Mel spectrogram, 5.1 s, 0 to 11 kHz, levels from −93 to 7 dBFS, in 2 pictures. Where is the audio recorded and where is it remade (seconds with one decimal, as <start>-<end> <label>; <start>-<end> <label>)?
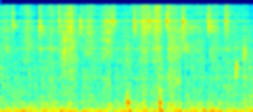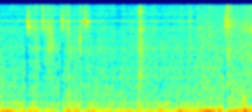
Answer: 0.0-4.5 remade; 4.5-5.1 recorded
